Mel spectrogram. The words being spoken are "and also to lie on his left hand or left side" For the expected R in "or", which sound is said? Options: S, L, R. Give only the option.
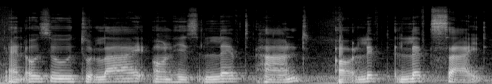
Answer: L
